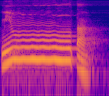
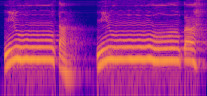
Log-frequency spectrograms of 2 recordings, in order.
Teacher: tajri RI kasr bertemu Ya Sukun dua harakat kita panjangkan RI nun sukun bertemu ta Ikfa Hakiki kita samarkan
